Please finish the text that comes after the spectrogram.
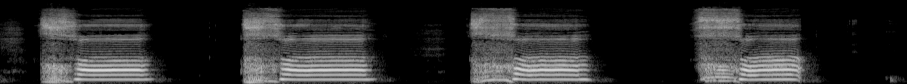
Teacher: یہ heavy letter ہے، بلندی کی طرف جائیں گے. خا خراش جہاں سے آتی ہے اپر پارٹ آف تھروٹ وہاں سے نکلے گا. خا خا الف کے ساتھ اس کی ادائیگی ہوگی.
